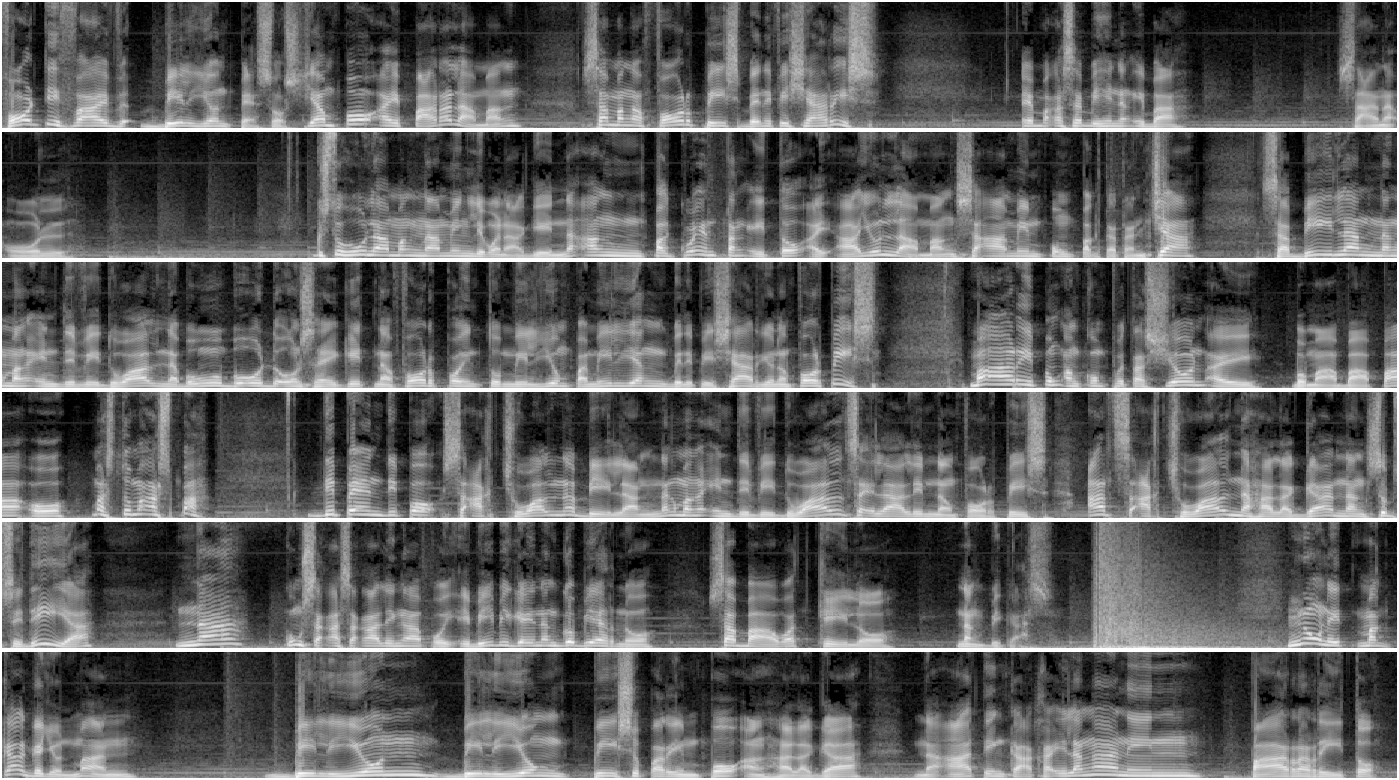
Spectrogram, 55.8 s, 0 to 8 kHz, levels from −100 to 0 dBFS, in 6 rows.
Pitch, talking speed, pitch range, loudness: 145 Hz, 120 wpm, 115-180 Hz, -16 LUFS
